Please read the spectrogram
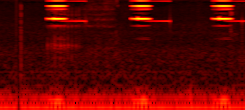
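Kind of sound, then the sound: signal or alarm, alarm clock ringing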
